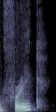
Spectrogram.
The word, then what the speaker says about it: Freke: So I'm delighted to say, if you just put in Tim Freak, as long as you spell it F-R-E-K-E, it's a weird name, but there you go.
